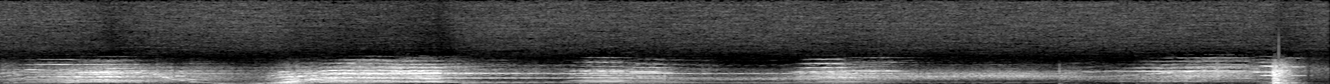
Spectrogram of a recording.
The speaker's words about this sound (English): My good woman, must you slam doors?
